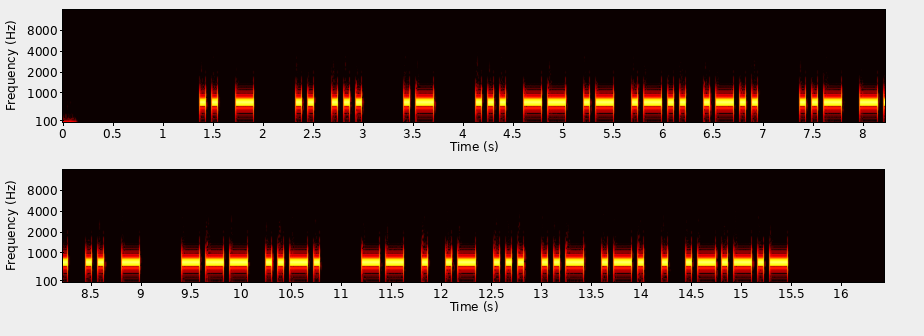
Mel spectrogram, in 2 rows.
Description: Morse code, heard as a keyed tone, about 20 wpm, 700 Hz. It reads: IT IS A SMALL UNIT OF MEASURE.
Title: Sentences from Top 1000 Words - Review Part 2 - 20wpm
